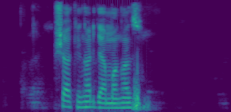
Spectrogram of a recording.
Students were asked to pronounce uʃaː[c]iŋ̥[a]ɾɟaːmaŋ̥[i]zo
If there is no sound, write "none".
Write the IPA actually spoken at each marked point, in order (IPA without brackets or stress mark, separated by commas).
k, a, a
